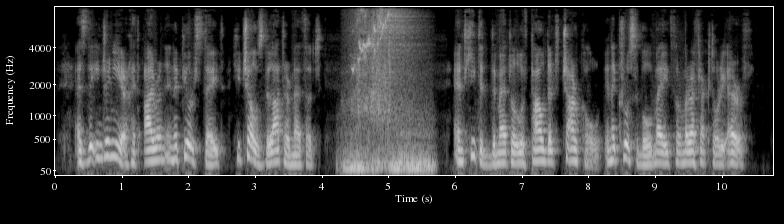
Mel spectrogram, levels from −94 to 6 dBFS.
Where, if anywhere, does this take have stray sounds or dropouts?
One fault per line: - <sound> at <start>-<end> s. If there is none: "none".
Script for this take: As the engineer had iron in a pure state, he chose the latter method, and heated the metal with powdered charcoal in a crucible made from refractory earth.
- squeak at 4.2-5.8 s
